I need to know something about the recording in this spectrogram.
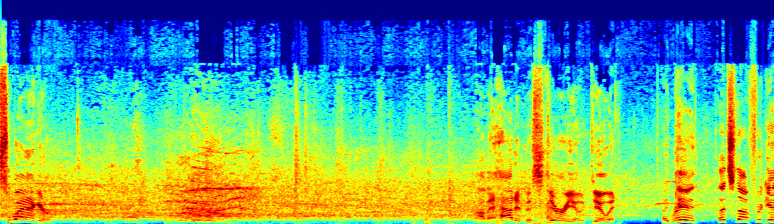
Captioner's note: applause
